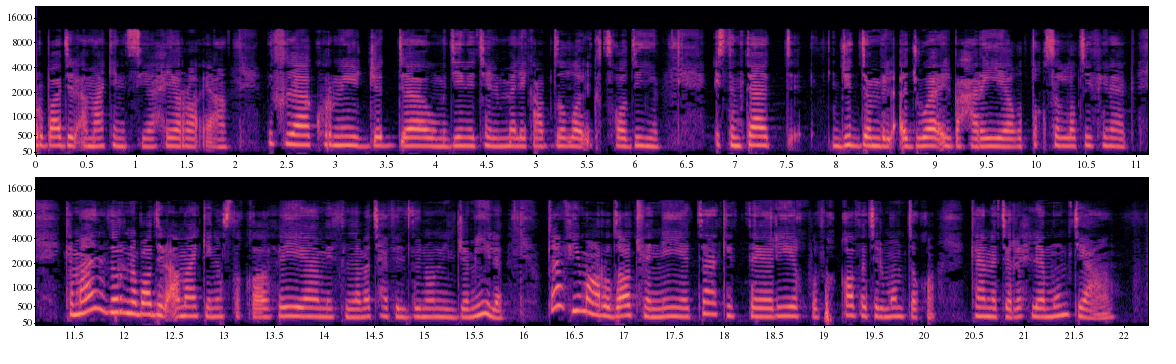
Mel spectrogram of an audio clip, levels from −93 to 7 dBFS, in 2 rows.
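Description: Throughout, s sounds are gritty and lispy, with nothing above 11.8 kHz. Likely heavy HE-AAC compression, faking the treble from copied lower bands.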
